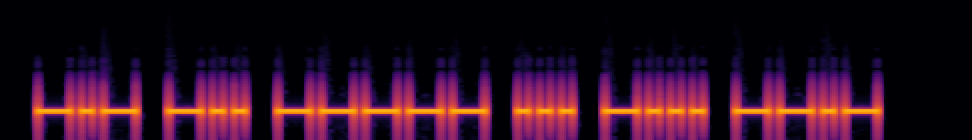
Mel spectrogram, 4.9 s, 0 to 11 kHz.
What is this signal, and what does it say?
Morse code, heard as a keyed tone, about 22 wpm, 700 Hz. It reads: KD0SBQ
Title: USA Call Signs Repeated 3x 22wpm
